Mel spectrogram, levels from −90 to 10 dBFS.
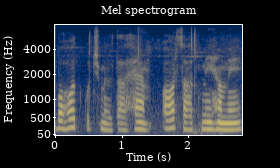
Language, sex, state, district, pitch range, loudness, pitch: Hindi, female, Haryana, Rohtak, 180-210 Hz, -19 LUFS, 190 Hz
